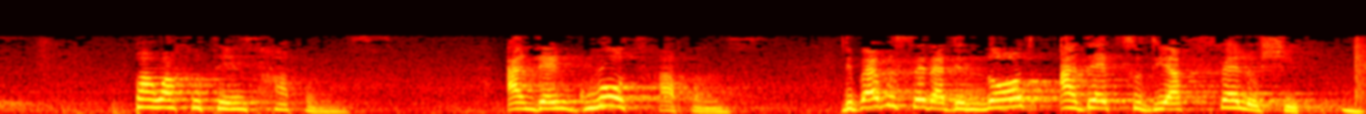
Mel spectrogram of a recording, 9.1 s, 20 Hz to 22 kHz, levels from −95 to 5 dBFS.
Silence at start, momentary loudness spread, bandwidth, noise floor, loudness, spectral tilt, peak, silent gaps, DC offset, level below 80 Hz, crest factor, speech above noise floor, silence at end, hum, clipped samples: 0 s; 13 LU; 6.2 kHz; -47 dBFS; -18 LUFS; -8 dB/octave; -2 dBFS; none; under 0.1%; -56 dBFS; 16 dB; 30 dB; 0 s; none; under 0.1%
